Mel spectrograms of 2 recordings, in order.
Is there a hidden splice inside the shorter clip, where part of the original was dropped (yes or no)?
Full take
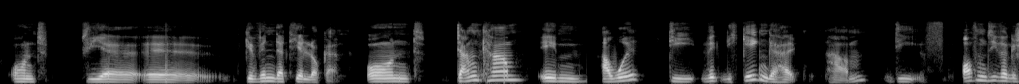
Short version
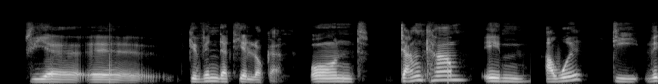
no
